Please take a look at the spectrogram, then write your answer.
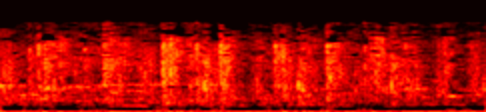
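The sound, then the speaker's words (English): An audience claps for a couple of seconds, many hands producing a dense, steady patter of applause at a fairly even level, with no voices over it. “You know, some of you clap here.”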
